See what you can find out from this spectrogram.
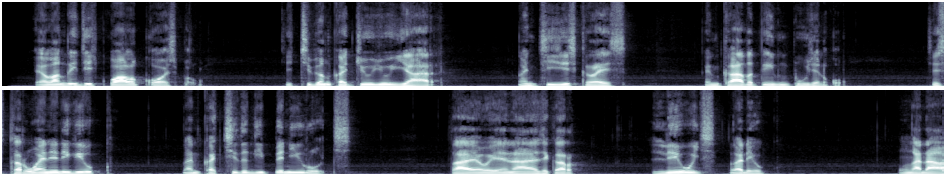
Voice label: Marshallese

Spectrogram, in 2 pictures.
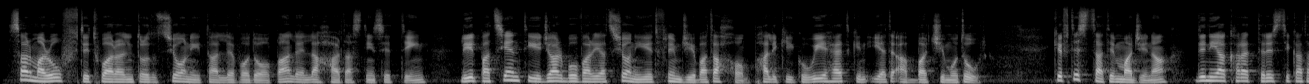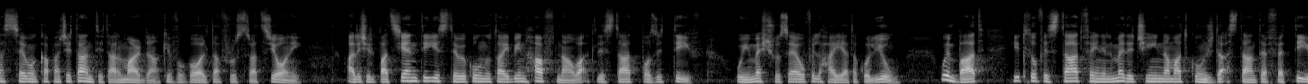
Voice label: MALTESE

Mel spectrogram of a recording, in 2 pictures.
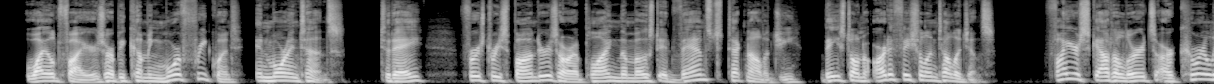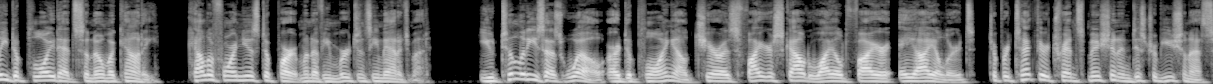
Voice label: US elearning

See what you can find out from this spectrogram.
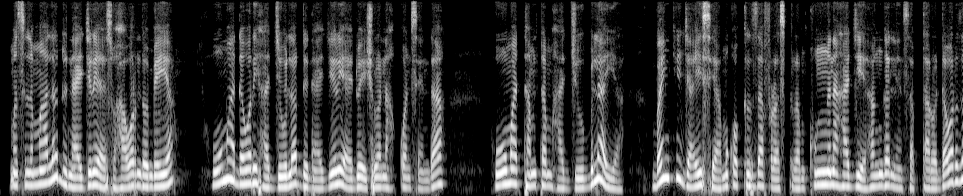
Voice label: Kanuri

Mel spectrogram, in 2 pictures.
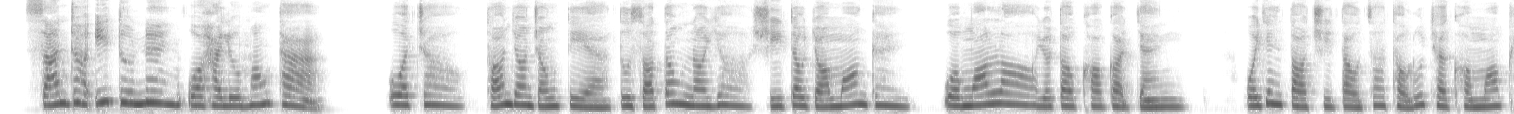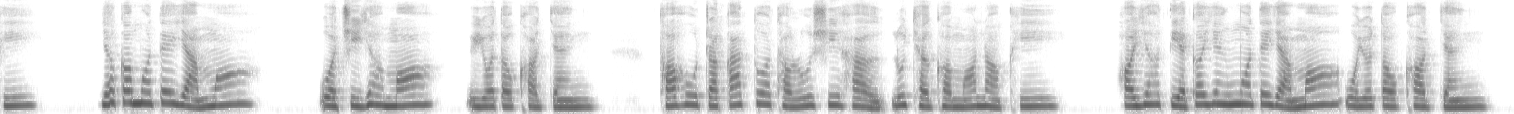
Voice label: Hmong telephony

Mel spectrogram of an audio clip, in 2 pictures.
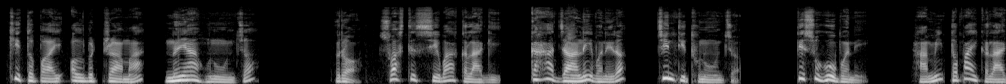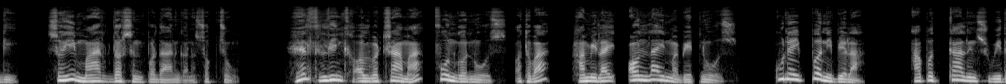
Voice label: NEPALI narration

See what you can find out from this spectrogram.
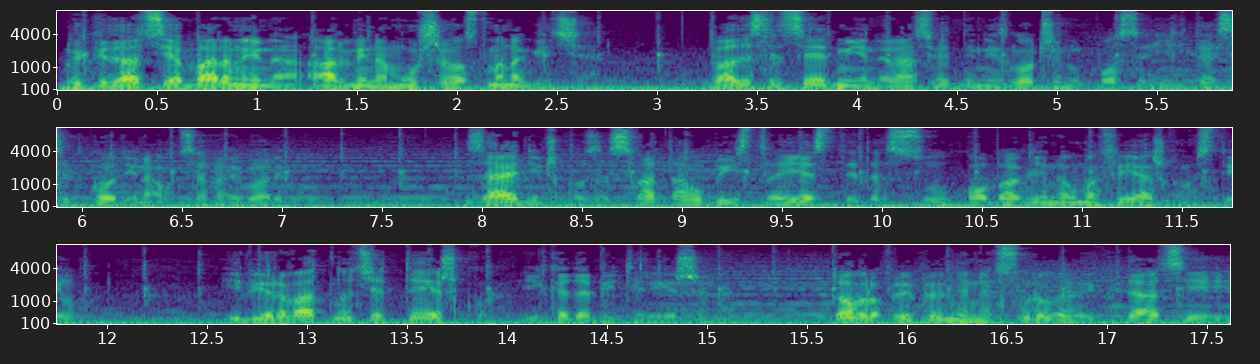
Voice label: narration

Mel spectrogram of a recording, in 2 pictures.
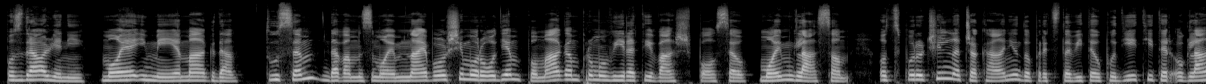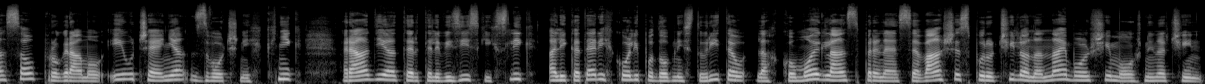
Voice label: SLOVENIAN Female

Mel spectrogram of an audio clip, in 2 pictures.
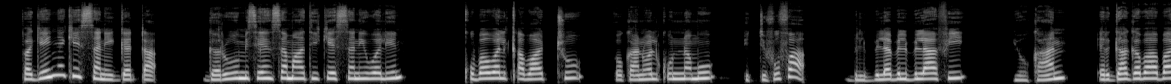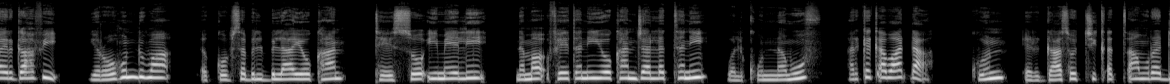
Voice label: Oromo

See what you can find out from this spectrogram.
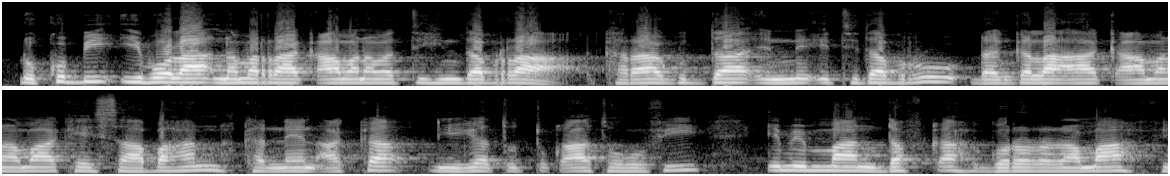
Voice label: Oromo male

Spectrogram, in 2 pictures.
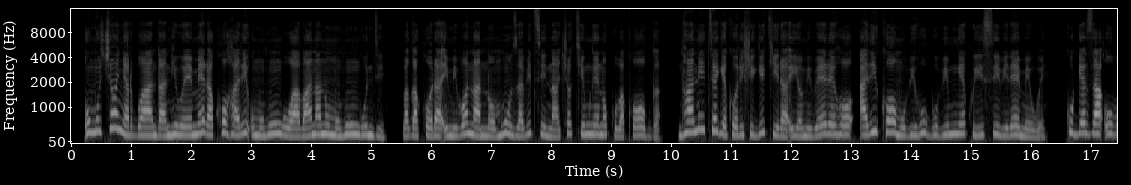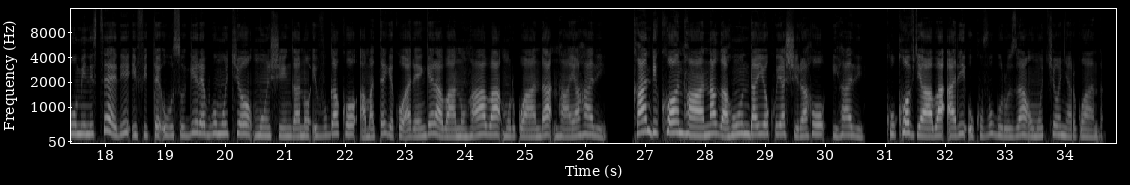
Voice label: Kinyarawanda Female

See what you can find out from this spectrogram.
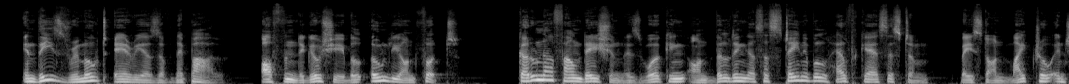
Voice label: Hindi English narration

